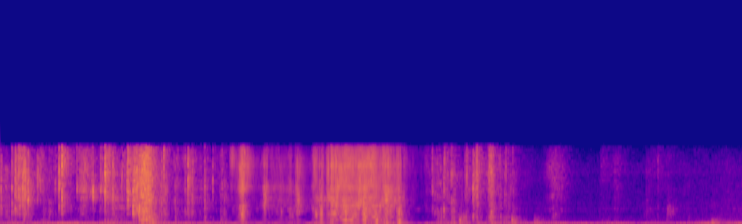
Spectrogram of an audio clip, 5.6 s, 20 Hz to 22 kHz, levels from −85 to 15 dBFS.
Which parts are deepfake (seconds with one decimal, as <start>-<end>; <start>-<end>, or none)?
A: 1.7-3.2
